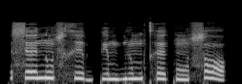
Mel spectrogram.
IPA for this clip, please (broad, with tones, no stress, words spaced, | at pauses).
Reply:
sɛ˦nõ˦sxe˦˨b pʲɛ˧mbʲõ˦mkʰɛ˦kõ˧ sɒ˦˨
